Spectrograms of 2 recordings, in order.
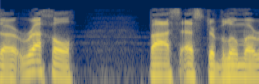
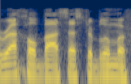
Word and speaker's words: Rechel Bas Esther Bluma: By the way, the proper pronunciation of the name that I gave, let me just do this correctly, is Rechel Bas Esther Bluma. Rechel Bas Esther Bluma for Refuah Shleima.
